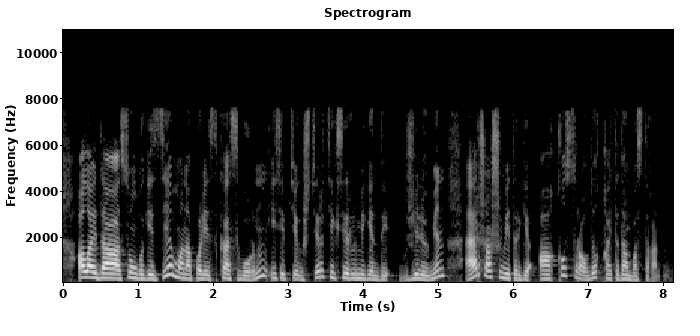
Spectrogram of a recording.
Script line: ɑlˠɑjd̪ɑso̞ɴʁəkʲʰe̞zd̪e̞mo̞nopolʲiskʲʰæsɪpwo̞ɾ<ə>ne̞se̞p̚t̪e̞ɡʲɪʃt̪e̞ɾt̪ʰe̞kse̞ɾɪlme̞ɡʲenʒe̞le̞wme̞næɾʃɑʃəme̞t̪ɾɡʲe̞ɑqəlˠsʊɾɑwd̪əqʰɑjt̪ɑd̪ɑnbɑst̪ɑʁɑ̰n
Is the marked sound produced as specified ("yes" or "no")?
yes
